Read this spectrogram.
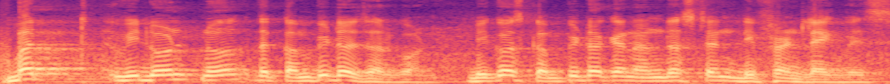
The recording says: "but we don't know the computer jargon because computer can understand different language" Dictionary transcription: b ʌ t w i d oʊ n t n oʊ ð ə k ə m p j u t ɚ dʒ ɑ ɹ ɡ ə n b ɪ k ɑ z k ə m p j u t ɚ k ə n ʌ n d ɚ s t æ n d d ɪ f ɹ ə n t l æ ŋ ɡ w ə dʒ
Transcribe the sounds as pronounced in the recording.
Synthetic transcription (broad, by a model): b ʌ t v i d oʊ n t n oʊ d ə k ə m p j u t ɚ z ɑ ɹ ɡ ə n b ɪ k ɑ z k ə m p j u t ɚ k ə n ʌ n d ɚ s t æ n d d ɪ f ɹ ə n t l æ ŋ ɡ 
